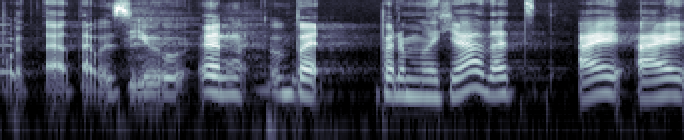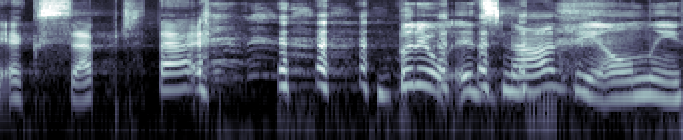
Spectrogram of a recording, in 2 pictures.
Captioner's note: laughing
